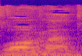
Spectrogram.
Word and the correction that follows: Longmont: if anyone asks. – Yeah. – Am I saying it wrong? – Yeah. – What am I saying? – Longmont sounded like. – And it's Longmont? – Yes.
